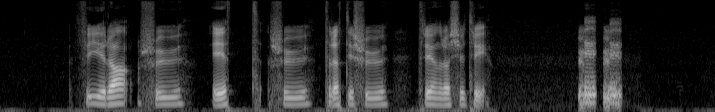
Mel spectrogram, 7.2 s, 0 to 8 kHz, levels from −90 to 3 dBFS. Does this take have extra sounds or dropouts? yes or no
yes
